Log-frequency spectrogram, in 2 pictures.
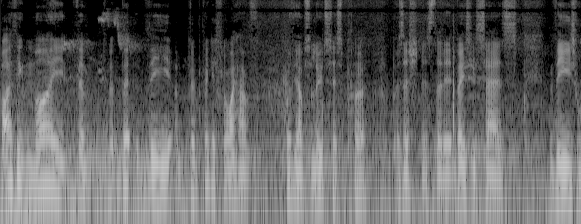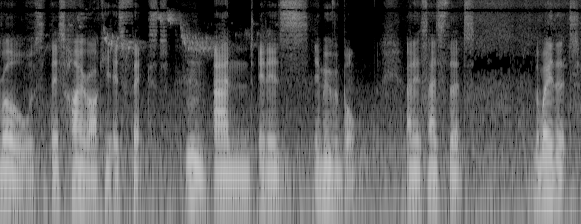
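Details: Stuttering (stammering) in an adult who stutters, who is using speech techniques.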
